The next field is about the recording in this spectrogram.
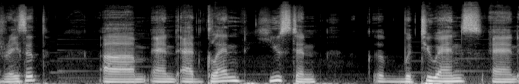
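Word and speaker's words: Huston: it and at Glenn Houston with two ends and it's spelled like hustin hu sto n but pronounced like Houston good job yeah you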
